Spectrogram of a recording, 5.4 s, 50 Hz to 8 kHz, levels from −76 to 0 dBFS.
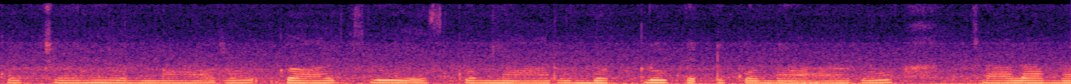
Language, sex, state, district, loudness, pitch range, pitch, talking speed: Telugu, female, Andhra Pradesh, Sri Satya Sai, -16 LUFS, 190-215 Hz, 205 Hz, 90 wpm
